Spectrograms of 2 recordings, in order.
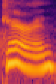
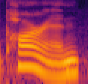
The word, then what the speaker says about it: Karin: So not Karen, although that's a great name. I'm Karin.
